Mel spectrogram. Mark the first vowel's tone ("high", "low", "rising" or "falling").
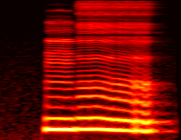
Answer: falling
